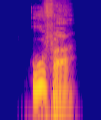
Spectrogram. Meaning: 1. shore, shoreline 2. bank
- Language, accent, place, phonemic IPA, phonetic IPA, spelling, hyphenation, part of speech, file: German, Germany, Berlin, /ˈuːfəʁ/, [ˈʔuː.fɐ], Ufer, Ufer, noun, De-Ufer.ogg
